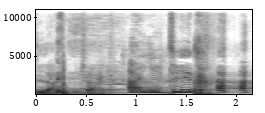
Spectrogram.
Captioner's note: laughs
